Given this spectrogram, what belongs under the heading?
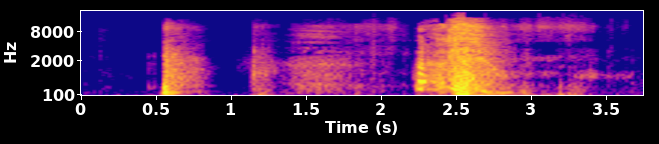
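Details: Big sneezes, possibly from someone with a cold: two forceful sneezes, the second louder and longer, with a short breath drawn in between; sneezing.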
